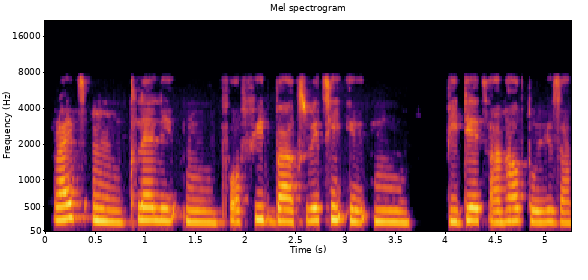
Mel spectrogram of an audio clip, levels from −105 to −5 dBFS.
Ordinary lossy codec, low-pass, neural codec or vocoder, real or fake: none; 7.2 kHz; none; real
